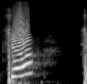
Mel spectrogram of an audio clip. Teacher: और जब हमने बोला चा बोला तो जब जो जबान होती है उसका बीच का हिस्सा हमारे ऊपर के हिस्से को छूता है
